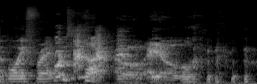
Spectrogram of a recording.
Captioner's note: laughing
